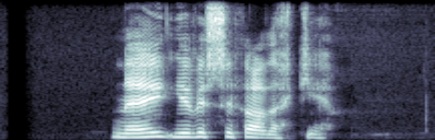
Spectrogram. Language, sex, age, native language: Icelandic, female, 40-49, Icelandic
